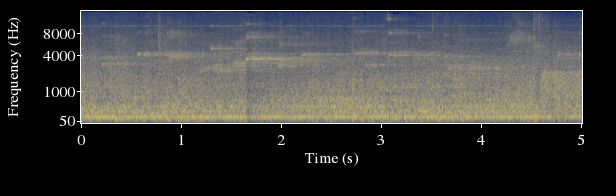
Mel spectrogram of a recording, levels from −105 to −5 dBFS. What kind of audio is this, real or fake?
real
